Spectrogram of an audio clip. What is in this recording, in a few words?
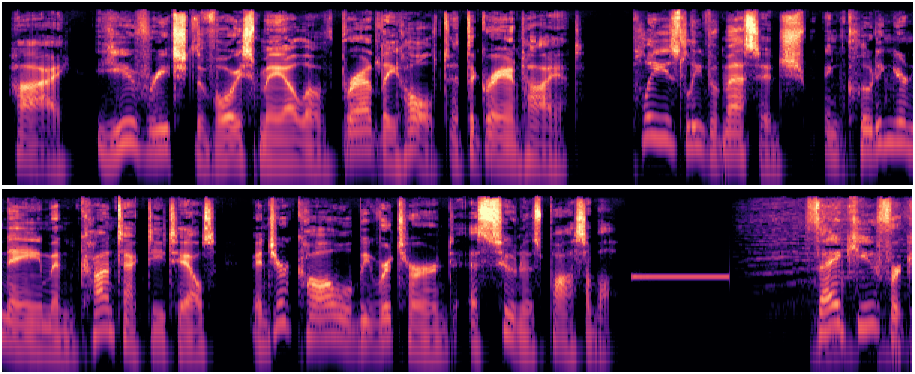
voiceover telephony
